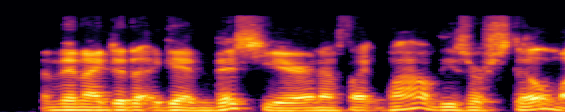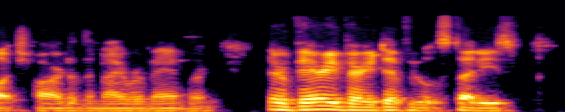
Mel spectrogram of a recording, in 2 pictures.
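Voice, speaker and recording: Somewhat breathy, the voice moves at a very fast pace with ordinary pitch variation. It carries a Scottish accent. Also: man. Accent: British, Scottish. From Scotland. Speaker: flute professor. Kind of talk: online masterclass. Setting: video call from office. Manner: casual, chatty.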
